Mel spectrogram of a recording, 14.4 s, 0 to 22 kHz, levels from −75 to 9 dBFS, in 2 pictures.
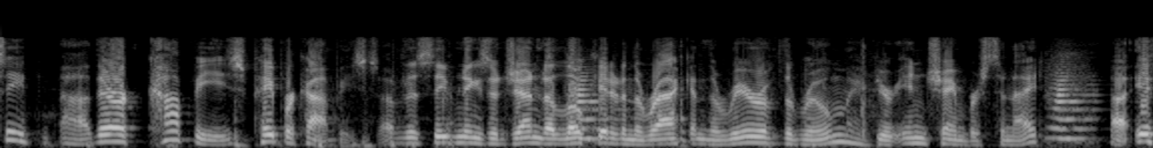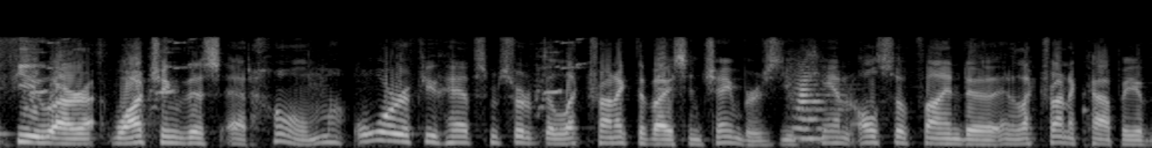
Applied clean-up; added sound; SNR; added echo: neural mask model RNNoise.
